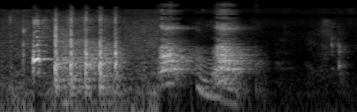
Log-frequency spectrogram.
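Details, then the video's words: A pet parrot mimics a dog: a run of short, rapid barks, then two longer, speech-like yelping sounds, followed by quiet indoors. "Parrot impersonation show!"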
